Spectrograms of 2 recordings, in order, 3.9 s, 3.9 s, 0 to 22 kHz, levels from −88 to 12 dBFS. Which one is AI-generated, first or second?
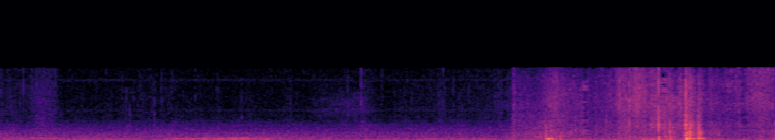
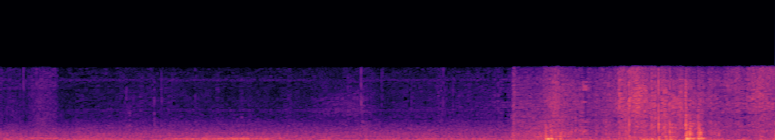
first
